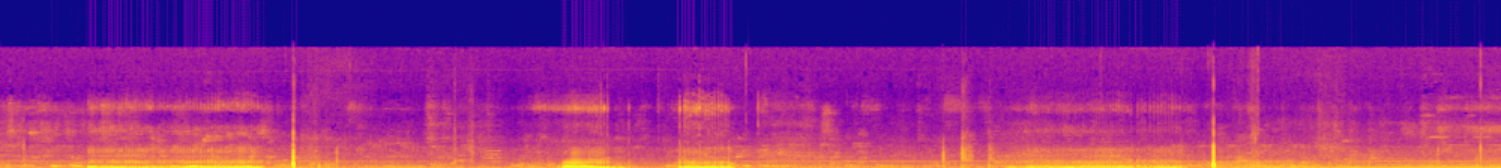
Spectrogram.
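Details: Low rumbling snores recurring at intervals over a steady background hum, roughly three snore bursts: snoring.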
